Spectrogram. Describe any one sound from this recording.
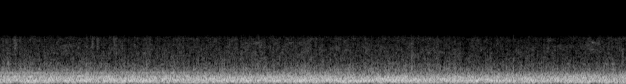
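Wheels rumble over a runway.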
